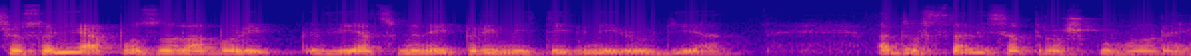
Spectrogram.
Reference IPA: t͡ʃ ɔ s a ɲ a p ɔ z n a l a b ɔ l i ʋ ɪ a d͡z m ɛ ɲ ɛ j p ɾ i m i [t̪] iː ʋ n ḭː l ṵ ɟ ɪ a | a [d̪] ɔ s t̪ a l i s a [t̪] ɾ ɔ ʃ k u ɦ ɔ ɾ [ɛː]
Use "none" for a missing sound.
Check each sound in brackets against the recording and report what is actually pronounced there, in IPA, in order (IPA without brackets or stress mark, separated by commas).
t̪, d̪, t̪, ɛ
